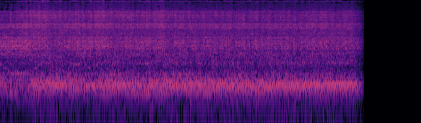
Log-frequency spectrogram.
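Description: A vehicle engine idling steadily, then cutting off suddenly about five seconds in.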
